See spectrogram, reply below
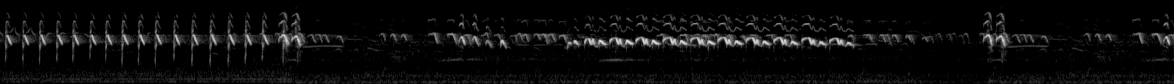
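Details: A Wood sandpiper (local name zanzouni) recorded in the 2023 season gives what is presented as a new call: a fast run of about fourteen sharp, high whistled notes, then warbling, rippling phrases and a few brief chips.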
